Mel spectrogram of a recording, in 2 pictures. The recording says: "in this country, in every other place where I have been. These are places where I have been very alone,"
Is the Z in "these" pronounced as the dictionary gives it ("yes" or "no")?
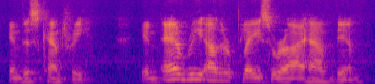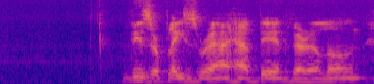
yes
